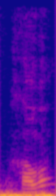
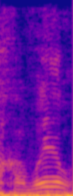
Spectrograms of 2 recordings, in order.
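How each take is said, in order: First: The second syllable has a plain 'a' vowel. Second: The second syllable has an 'ay' diphthong. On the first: The name is treated casually, like a nickname. "Хавал это как, знаете, как Сашка" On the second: The name is treated respectfully, like a full name. "Хавейл это уже как Александр"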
